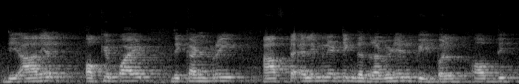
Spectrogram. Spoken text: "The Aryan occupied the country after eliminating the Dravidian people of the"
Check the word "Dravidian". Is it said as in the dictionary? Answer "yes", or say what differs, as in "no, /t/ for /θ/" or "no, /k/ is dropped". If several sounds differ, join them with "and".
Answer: yes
